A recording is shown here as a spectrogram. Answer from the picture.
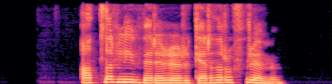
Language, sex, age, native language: Icelandic, female, 20-29, Icelandic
